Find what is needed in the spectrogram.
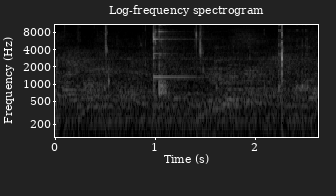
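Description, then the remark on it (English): Glasses of bourbon clink together in a toast for National Bourbon Heritage Month: one bright, ringing chime, then a sharper tap a moment later, against a quiet background with a few soft rustles. “Let's say cheers”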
